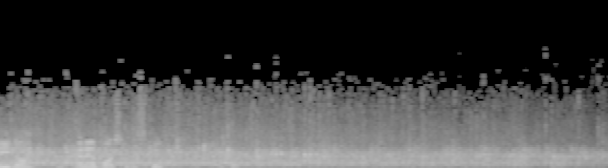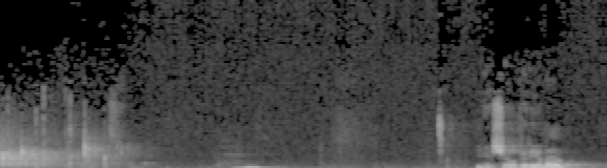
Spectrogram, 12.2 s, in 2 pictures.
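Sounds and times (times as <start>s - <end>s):
audience applause: 0.0s - 7.6s
speech: 0.3s - 2.8s, 11.1s - 12.0s.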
